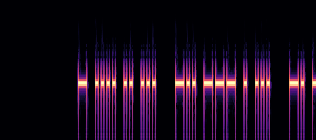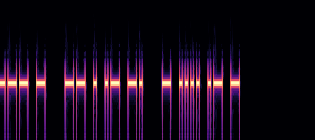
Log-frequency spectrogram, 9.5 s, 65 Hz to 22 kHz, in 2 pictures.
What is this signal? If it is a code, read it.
Morse code, heard as a keyed tone, about 28 wpm, 700 Hz. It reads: THIS DOES NOT MEAN THAT
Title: Sets of 5 Words Encore2 28wpm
